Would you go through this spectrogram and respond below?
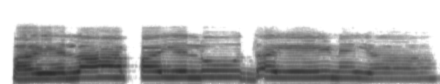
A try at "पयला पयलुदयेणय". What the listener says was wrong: लू छोटा है, थोड़ा सा जल्दी बोलेगा। पायला पयलुदयेणय,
